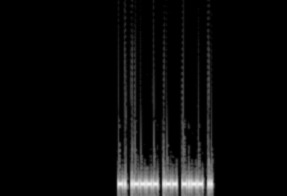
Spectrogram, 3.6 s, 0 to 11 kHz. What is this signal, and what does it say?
Morse code, heard as a keyed tone, about 60 wpm, 700 Hz. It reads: N1WYI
